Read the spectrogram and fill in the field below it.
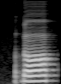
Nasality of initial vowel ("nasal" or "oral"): oral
